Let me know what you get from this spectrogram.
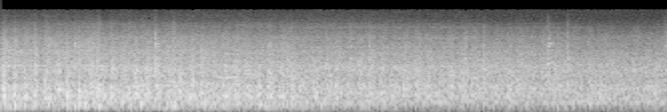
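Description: Narrow-gauge steam train's passenger coaches rolling away along the track, wheels running on the rails with a fast, even rattle, the sound slowly fading as the train recedes.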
